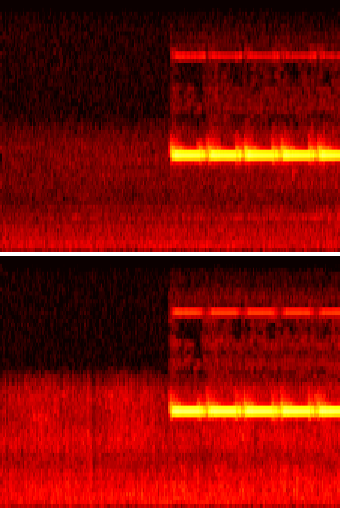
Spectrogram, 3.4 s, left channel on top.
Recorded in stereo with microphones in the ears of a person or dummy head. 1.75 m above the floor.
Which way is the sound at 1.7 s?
70° right (ahead or behind).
